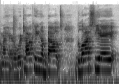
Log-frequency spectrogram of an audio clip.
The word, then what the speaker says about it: Glossier: hair we're talking about glossier I don't know why it's called glossier when it looks like glassy ER but whatever trying to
